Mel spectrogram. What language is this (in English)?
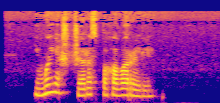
Belarusian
